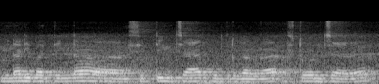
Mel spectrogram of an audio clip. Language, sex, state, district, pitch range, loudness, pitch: Tamil, male, Tamil Nadu, Namakkal, 135-150 Hz, -15 LUFS, 145 Hz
